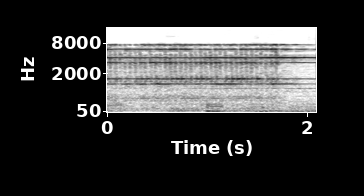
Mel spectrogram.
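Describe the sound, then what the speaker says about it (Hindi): A mobile phone rings with a steady electronic tone, loud and close, its trilling ringtone repeating without pause in a tense horror-story scene. "तभी संदीप की फ़ोन की रिंग बजी।"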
